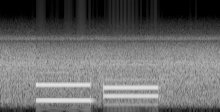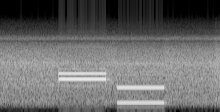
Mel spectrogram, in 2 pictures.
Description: Aircraft SELCAL, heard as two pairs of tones, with radio hiss, a squelch burst at the end and room echo. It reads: DM-GL QS-BL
